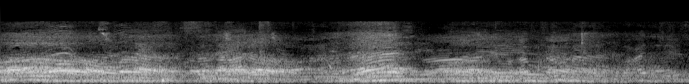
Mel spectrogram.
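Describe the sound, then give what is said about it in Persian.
A crowd loudly recites salawat, the blessing on the Prophet, in unison. Many voices blend into one dense, sustained chant that swells and eases a few times without stopping. “خب یه صلوات بلندتر بفرست.”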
